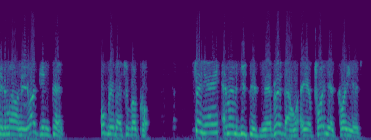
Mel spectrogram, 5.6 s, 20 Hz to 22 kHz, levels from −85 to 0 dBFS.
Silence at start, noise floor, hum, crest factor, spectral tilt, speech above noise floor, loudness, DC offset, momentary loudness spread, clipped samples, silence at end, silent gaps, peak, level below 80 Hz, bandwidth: 0 s; -65 dBFS; none; 12 dB; -6.5 dB/octave; 31 dB; -34 LUFS; under 0.1%; 5 LU; under 0.1%; 0.15 s; none; -22 dBFS; -58 dBFS; 16 kHz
